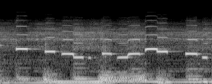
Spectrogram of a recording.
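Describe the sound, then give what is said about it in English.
An old ten-cent tin whistle plays a bluesy riff of short, high notes that step down and up over a steady low accompaniment. The notes come in loud, clipped phrases. “When my old 10-cent tin whistle plays the blues.”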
